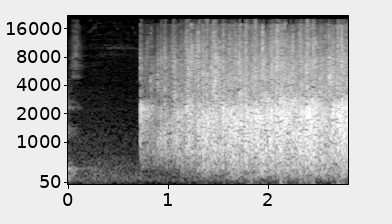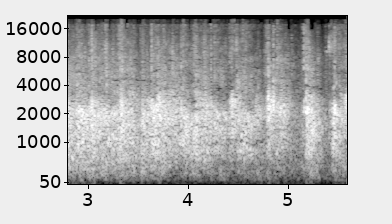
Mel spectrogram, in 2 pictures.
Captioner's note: attendees applauding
